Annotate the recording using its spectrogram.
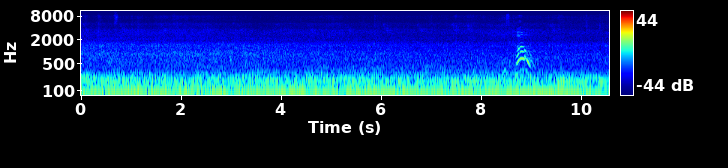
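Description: A steady low hum of a running vehicle engine on a city street. Near the end comes a short vocal sound that rises and then falls.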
